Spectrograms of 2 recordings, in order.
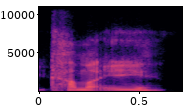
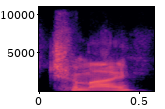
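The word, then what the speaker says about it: Cama'i: first one you'll see um this is actually pronounced my I know it looks like it should be Kamai to a English speaker but it's chimai that means like hello or welcome then there's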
